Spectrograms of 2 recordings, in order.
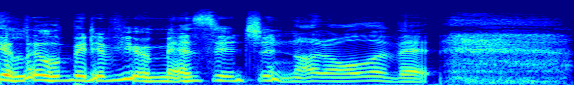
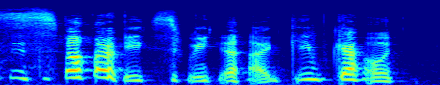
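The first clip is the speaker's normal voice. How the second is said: speaking while laughing through the words; 4 semitones higher than usual. Apologizing to a co-host mid-show, laughing while talking. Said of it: "Why are you laughing?".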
